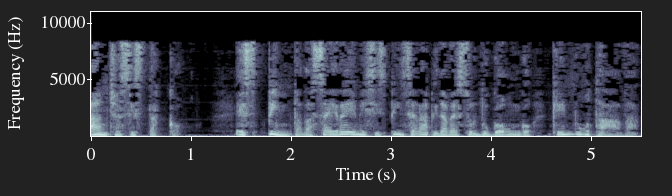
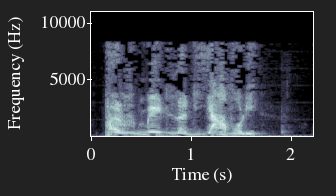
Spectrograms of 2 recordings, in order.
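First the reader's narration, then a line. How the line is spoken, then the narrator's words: Furious yelling. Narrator (Italian): urlò furente il canadese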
